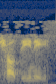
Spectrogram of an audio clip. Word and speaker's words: Cialdini: of this gentleman, and I may pronounce his name wrong, but Robert Cialdini. Yeah, said it right.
